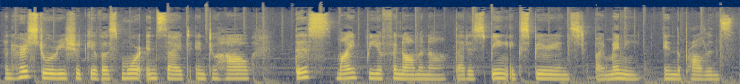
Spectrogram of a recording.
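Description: A woman with a lowish voice hosts a radio podcast, reading her introduction of the episode in a steady, measured way. Faint music plays underneath. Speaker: podcast host. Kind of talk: scripted show introduction.

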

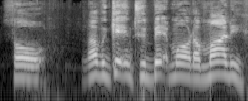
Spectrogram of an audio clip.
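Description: A man hosts a relaxed chat, agreeing and humming along under his guest. His voice is slightly raised in pitch but mellow and soft in tone. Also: quick pace. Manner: agreeable, constant backchannel hums. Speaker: host. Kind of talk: casual chat.

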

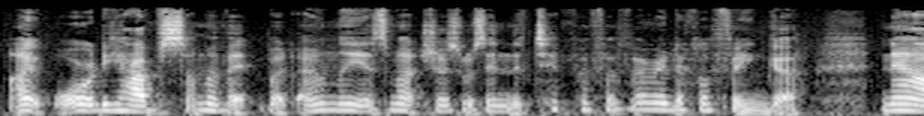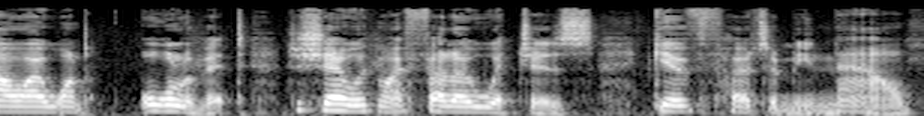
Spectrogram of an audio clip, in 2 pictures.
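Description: Woman voicing a slow, guttural monstrous witch king. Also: mid-range voice, lively intonation, creaky. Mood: hungry, demanding. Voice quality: harsh, grating, guttural. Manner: slow, drawn-out delivery. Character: monstrous feathered male witch king, menacing, crooning, hungry.

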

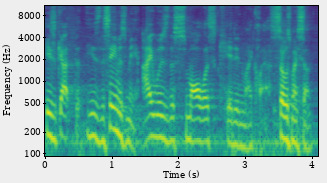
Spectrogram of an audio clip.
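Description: A man with a strikingly high-pitched, light voice talks in an energetic, rambling way, often restarting his sentences. He tells stories with real enthusiasm while he gives motivational advice as a host. A faint hum of background noise sits under him. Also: a little fast. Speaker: host and father giving advice. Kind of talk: motivational talk with storytelling.

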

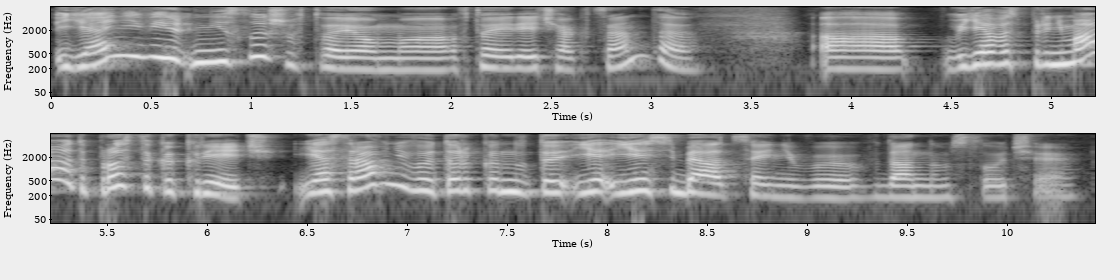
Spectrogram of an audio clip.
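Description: A woman's voice: on the high side, sing-song, normal speed. A young woman from Crimea with a southern Russian accent, co-hosting a podcast in casual chat. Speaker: podcast co-host.

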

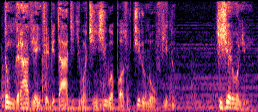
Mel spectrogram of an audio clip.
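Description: An actor with a Brazilian accent playing a grave spirit who narrates a radio drama in a solemn, sorrowful, literary way. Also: male voice, low-pitched, expressive, normal speed. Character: grave male spirit recalling his companions' suffering. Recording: muffled radio production, music underneath.

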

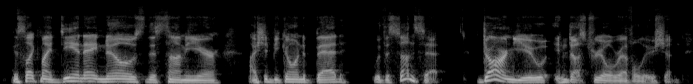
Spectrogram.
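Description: A man in his thirties hosting a casual livestream Q&A, answering listener questions in a relaxed, rambling way and laughing often. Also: on the low side, dry recording, clean studio sound. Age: 30s. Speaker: livestream Q&A host. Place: home in the mountains.

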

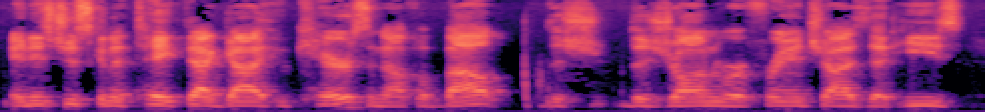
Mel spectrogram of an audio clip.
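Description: Man, slightly low voice, podcast co-host, casual discussion. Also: fairly even intonation, moderate pace, fairly bright tone.

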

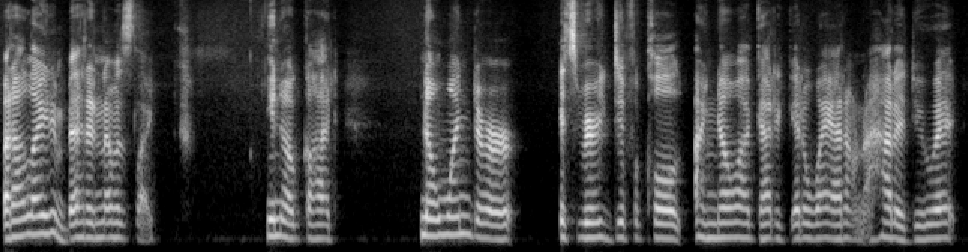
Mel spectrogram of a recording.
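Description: Earnest woman with a low voice. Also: steady tone. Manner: emotional, earnest, pauses and restarts. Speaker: interview guest. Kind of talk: personal storytelling in conversation.

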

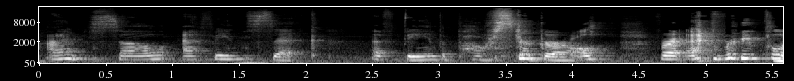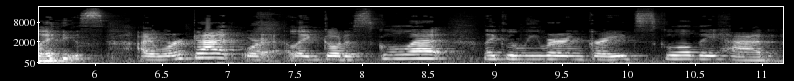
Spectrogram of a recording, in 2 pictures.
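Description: A woman's voice: fairly high pitch, slow, fairly bright tone. A woman telling anecdotes in a casual chat, laughing often. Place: table with four people. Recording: roomy echo with faint room noise.

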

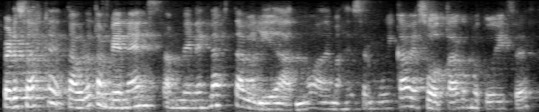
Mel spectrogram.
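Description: A woman's voice: mid-range voice, fairly quick, echoey room. A woman hosting an interview, asking questions in a casual, engaged way.

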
